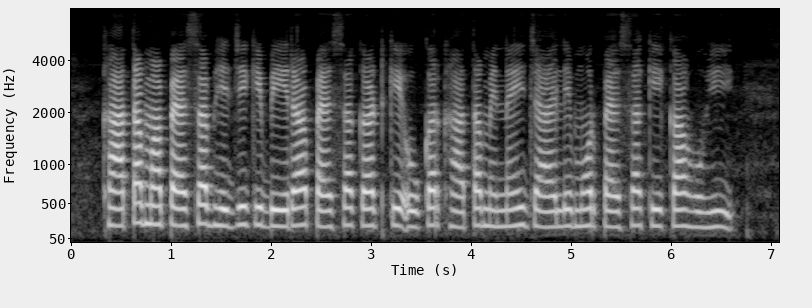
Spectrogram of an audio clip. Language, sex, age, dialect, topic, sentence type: Chhattisgarhi, female, 18-24, Eastern, banking, question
